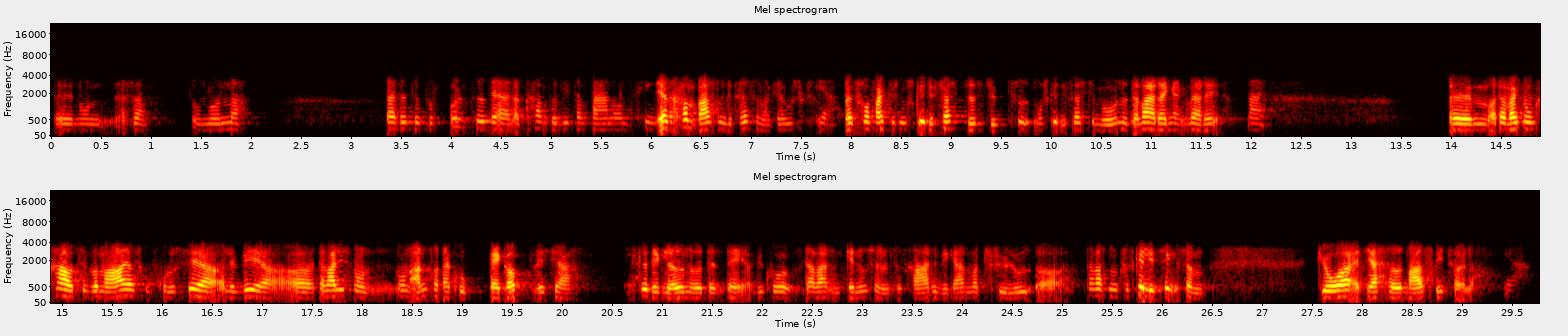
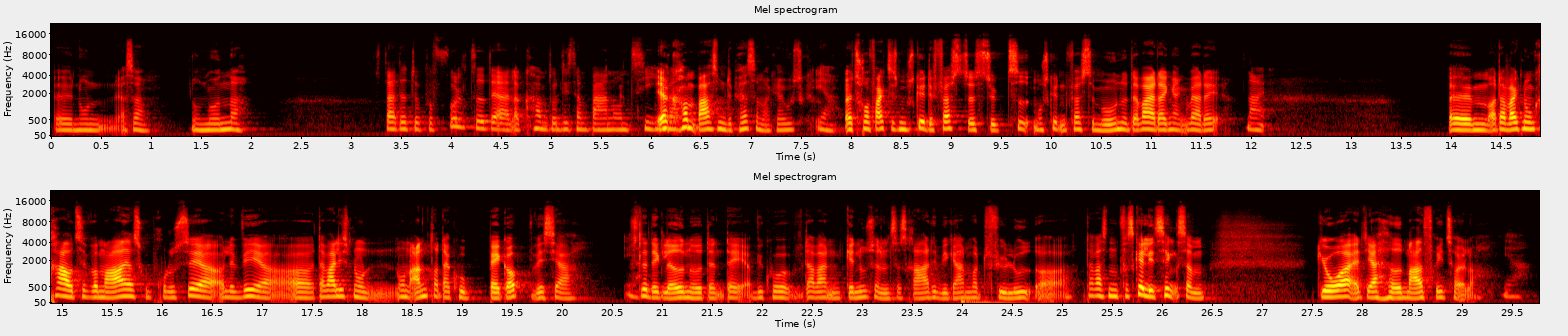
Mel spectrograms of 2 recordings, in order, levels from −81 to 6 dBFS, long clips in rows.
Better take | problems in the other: second | phone-call audio; poor line

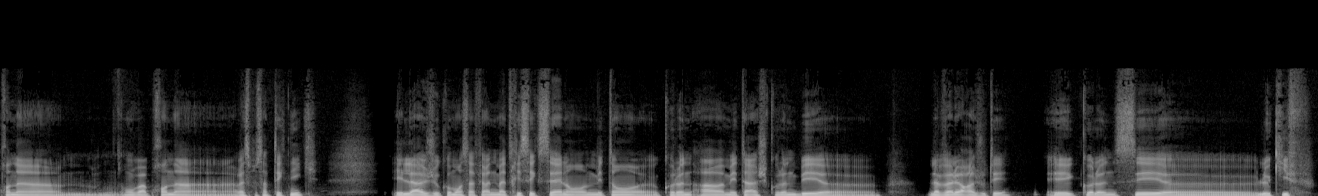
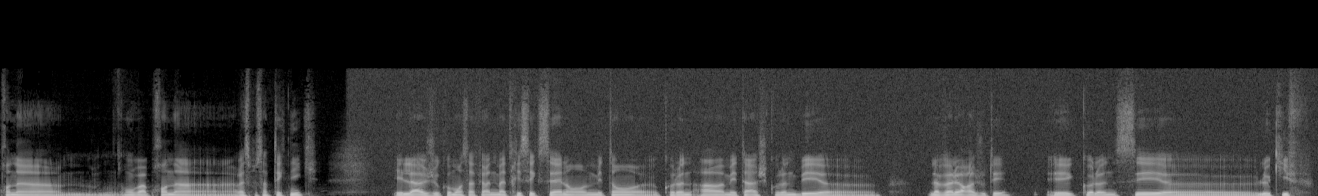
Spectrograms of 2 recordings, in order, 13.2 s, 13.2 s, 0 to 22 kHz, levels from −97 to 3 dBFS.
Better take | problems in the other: first | hiss; faint; from 3.5 s on; 25 dB below the speech

